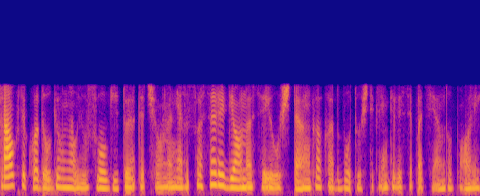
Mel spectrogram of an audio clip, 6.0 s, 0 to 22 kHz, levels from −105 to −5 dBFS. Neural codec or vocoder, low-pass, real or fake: codec, 16 kHz in and 24 kHz out, 1.1 kbps, FireRedTTS-2 codec; 3.6 kHz; fake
